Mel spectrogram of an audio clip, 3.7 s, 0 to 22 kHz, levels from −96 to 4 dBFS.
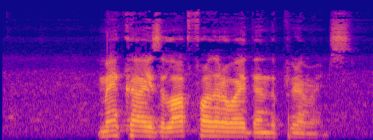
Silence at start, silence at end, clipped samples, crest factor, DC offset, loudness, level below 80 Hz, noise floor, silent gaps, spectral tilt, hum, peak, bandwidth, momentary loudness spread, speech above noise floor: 1 s; 0.25 s; under 0.1%; 20 dB; under 0.1%; -18 LUFS; -64 dBFS; -50 dBFS; none; -3.5 dB/octave; none; 0 dBFS; 16 kHz; 13 LU; 31 dB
